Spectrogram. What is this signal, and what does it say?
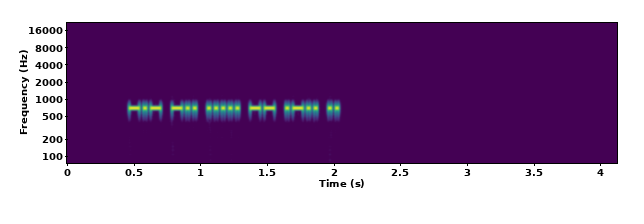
Morse code, heard as a keyed tone, about 47 wpm, 700 Hz. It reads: KD5MLI
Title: USA Call Signs - 6 Characters - 45wpm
